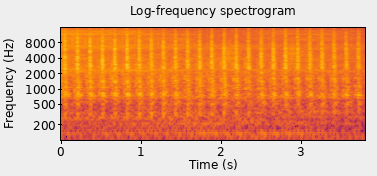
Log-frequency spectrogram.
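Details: 1973 Chevrolet C10 Custom 10, 350 V8, 4-speed, at idle: steady deep knock about three per second over a smooth idle; sound unchanged with plug wires pulled, cause unknown.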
